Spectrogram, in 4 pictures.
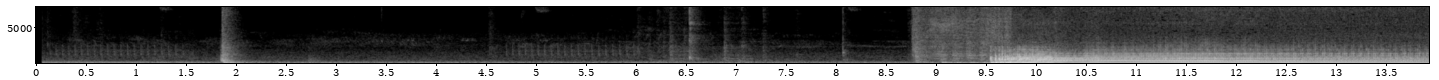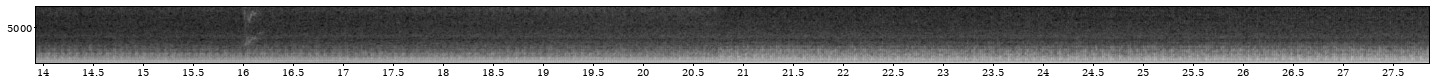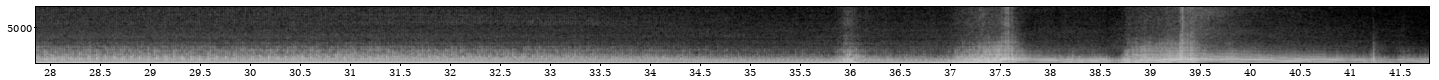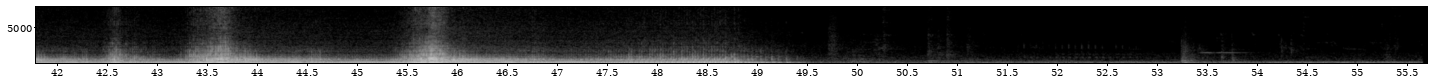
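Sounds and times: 
Hyundai Elantra exhaust: 8.9s - 49.4s.

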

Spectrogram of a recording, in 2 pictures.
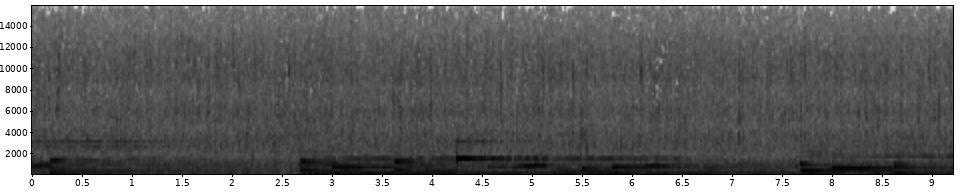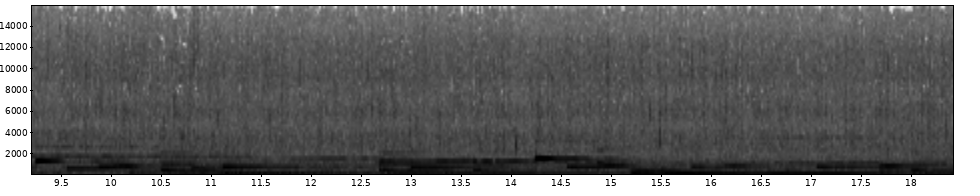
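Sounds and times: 
piano: 0.0s - 18.4s
rain: 0.0s - 18.4s.

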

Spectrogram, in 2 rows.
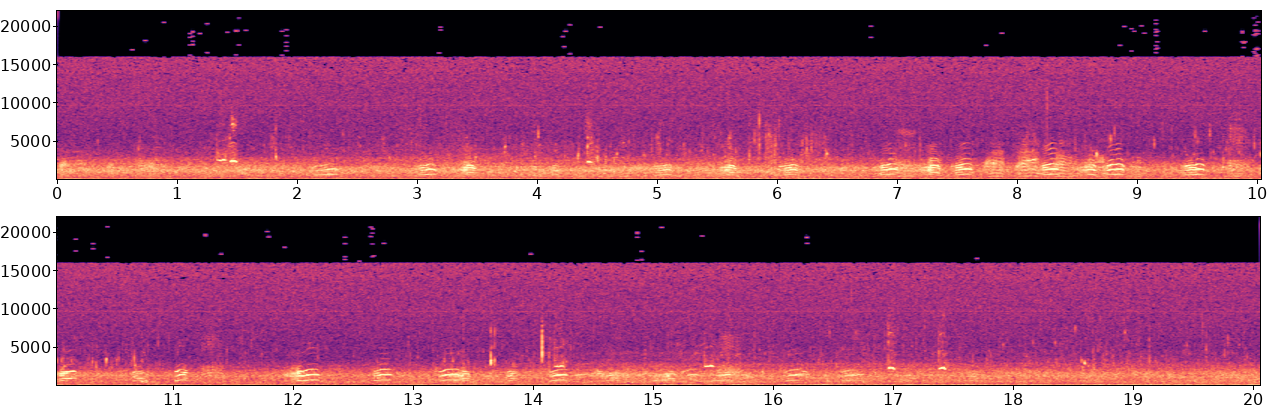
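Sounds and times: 
steady noise: 0.0s - 20.0s
flock of ducks quacking and honking: 3.0s - 17.5s.

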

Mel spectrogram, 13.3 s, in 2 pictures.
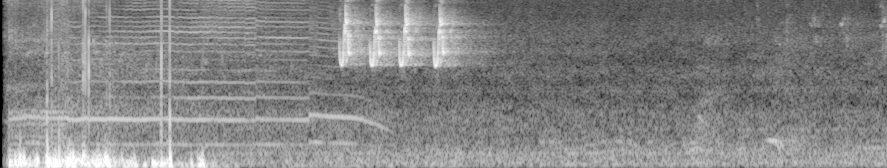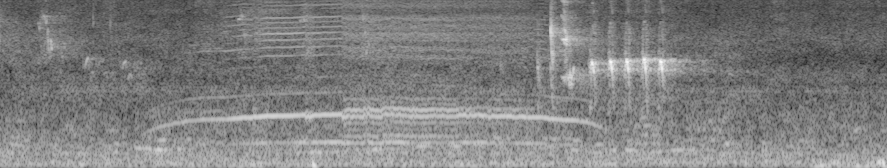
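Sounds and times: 
bush stone-curlew calling with mournful whistled wails: 0.0s - 3.6s, 7.6s - 12.1s.

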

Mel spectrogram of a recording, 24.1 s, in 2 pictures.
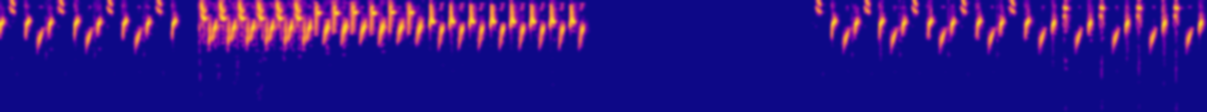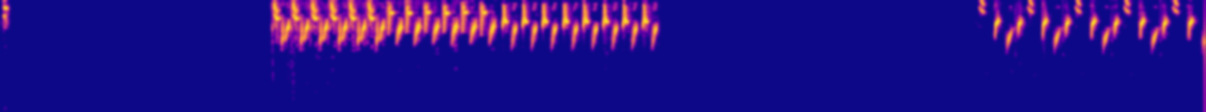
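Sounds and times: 
finch song: 0.0s - 6.0s, 8.2s - 12.2s, 14.8s - 18.8s, 21.8s - 24.1s.

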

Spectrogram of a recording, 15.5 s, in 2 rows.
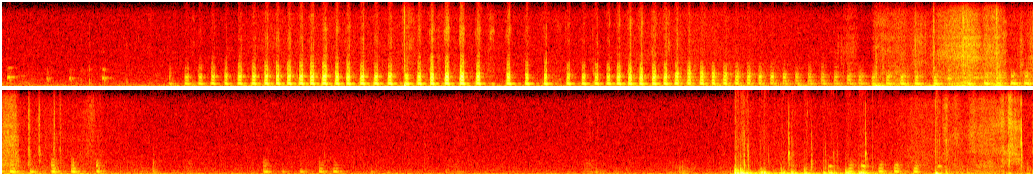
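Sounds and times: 
ferret giving rapid irregular clucking pulses: 0.0s - 8.6s, 9.6s - 10.4s, 13.7s - 15.0s.

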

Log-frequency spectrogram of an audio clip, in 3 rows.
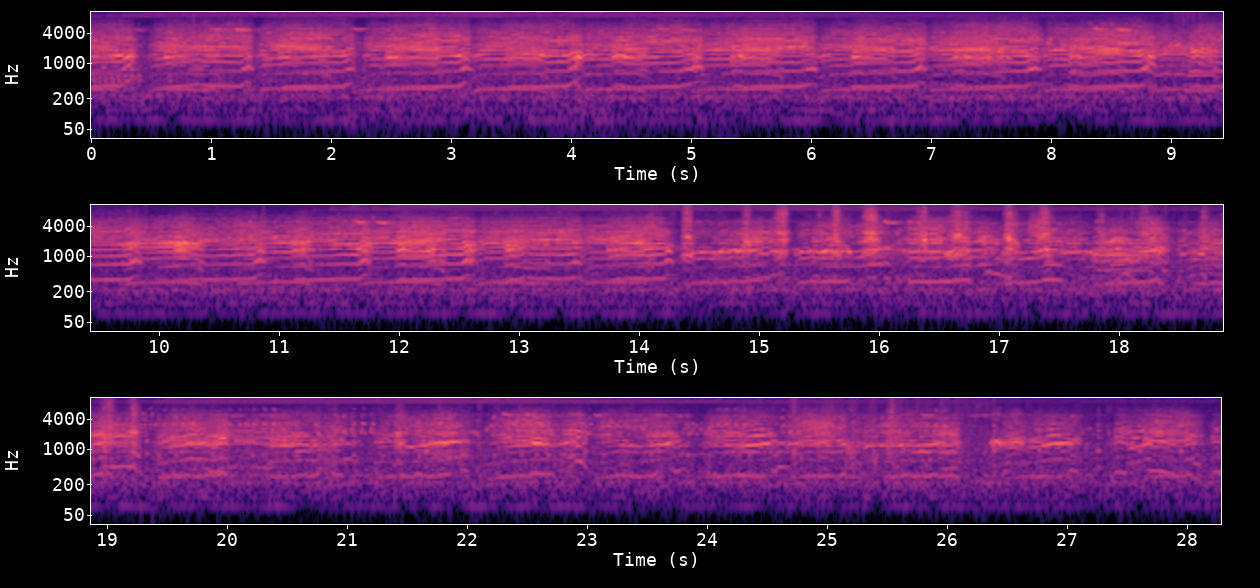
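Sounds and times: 
wood storks calling in chorus: 0.0s - 28.2s.

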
